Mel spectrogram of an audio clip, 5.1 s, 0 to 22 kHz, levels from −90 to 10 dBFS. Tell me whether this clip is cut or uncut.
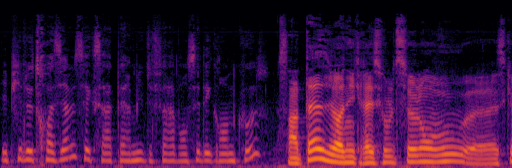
cut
